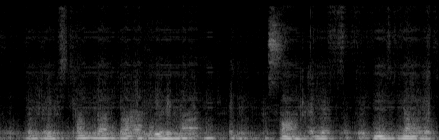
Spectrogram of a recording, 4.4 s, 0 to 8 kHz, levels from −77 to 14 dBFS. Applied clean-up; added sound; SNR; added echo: neural separator model SepFormer DNS4.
